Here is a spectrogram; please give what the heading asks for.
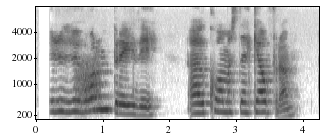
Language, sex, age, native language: Icelandic, male, 11, Icelandic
